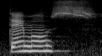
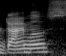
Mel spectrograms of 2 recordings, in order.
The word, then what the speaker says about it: Deimos: called Olympus Mons and it has two moons damos or Deimos depending on how you pronounce it and Phobos so and I don't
